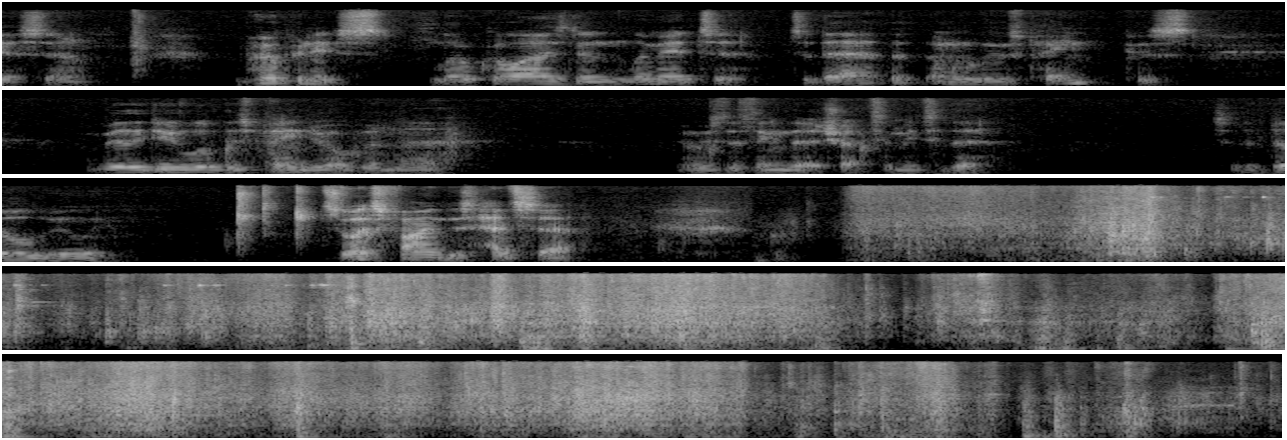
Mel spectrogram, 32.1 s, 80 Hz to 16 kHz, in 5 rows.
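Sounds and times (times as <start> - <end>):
rustling while rummaging: 17.0 - 32.0
small knocks and clatters: 18.0 - 32.0.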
